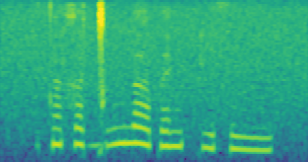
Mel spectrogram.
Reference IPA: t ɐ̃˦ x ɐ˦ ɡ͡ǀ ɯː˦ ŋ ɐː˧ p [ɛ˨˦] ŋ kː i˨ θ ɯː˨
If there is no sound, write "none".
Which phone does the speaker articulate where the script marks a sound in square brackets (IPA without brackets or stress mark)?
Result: ɛ˧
